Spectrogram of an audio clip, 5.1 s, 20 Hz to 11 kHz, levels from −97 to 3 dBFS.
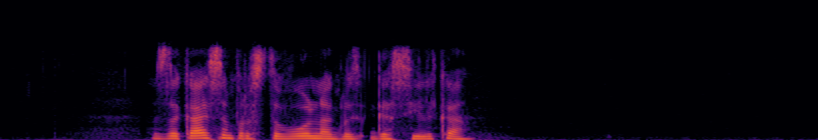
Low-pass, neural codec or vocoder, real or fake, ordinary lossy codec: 7.2 kHz; none; real; Opus, 64 kbps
